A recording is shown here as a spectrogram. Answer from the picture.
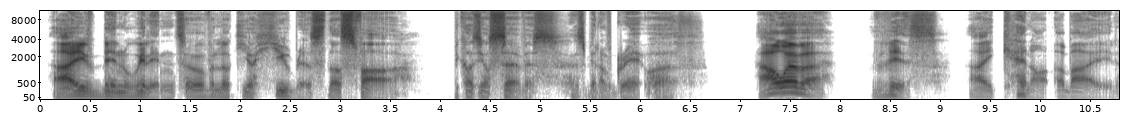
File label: British Accent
